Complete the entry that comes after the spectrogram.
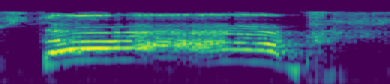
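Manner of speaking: high, loud panicked scream on the word stop.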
